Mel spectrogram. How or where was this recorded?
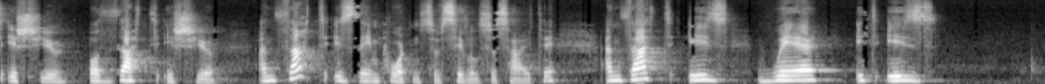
large echoing room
